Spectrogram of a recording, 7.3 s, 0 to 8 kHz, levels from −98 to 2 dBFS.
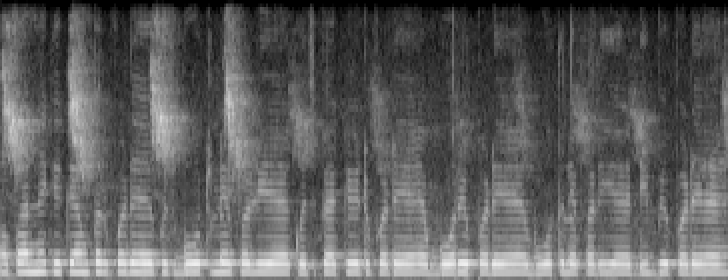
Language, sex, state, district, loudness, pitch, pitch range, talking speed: Hindi, female, Rajasthan, Bikaner, -15 LUFS, 255 Hz, 250-260 Hz, 180 wpm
